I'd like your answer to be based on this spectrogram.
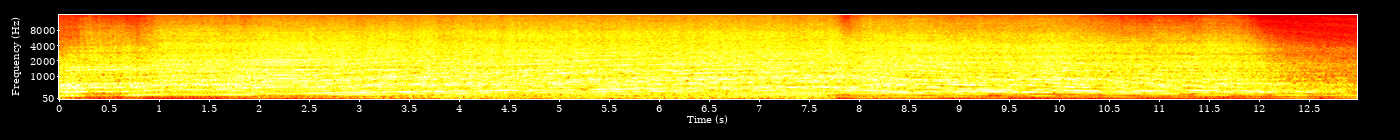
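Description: A race car engine revs loudly and continuously during a warm-up cruise, its pitch climbing and falling in steady sweeps with no talking.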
